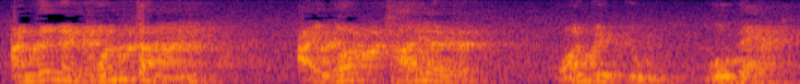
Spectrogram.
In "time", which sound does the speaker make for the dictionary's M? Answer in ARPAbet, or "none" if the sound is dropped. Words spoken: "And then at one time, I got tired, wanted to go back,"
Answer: none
